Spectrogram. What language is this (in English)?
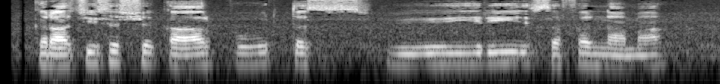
Urdu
